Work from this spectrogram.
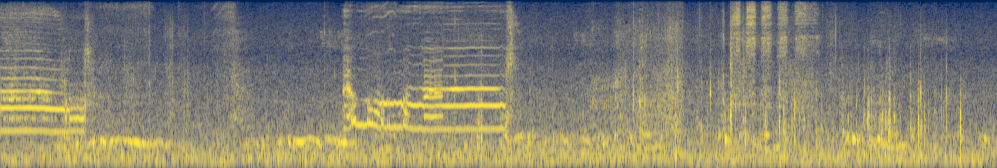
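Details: Kitten giving two drawn-out, tonal meows, one at the start and a longer one a few seconds later, with quieter rustling and faint background noise between them.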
